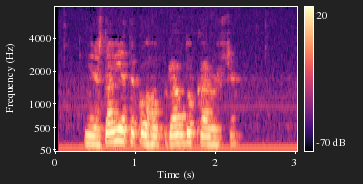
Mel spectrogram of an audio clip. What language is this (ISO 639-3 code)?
ukr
